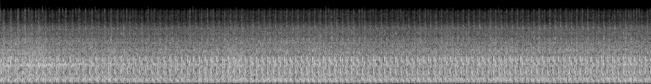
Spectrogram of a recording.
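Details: Craftsman GT5000 lawn tractor twin, first start after woodruff key replacement: harsh, shaking rattle over a lumpy beat that never smooths out, heavy vibration and lots of smoke; compression good, about 150 on both cylinders; cause unknown.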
